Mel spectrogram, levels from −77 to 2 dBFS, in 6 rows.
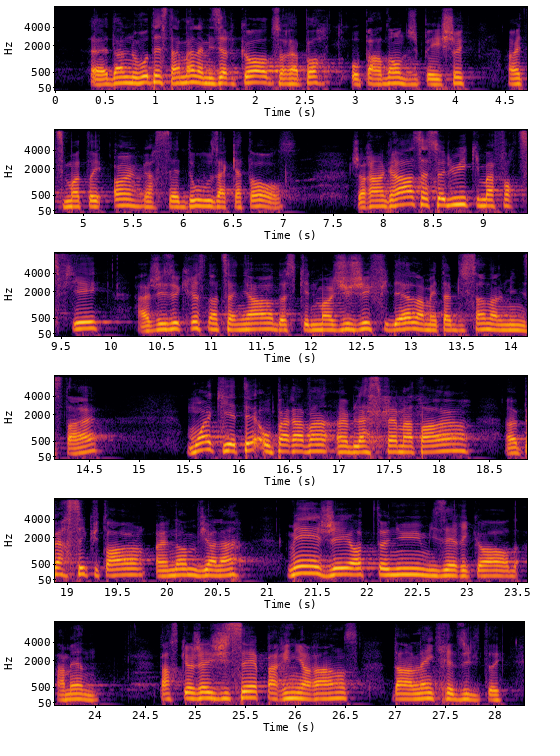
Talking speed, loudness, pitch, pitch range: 140 wpm, -16 LUFS, 165 Hz, 150-180 Hz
